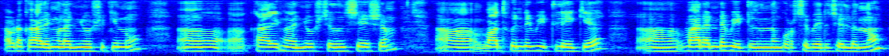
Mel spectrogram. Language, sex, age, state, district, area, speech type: Malayalam, female, 45-60, Kerala, Ernakulam, rural, spontaneous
